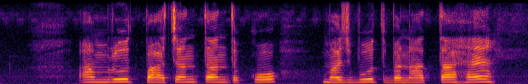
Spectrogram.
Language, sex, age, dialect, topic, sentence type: Hindi, female, 25-30, Marwari Dhudhari, agriculture, statement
